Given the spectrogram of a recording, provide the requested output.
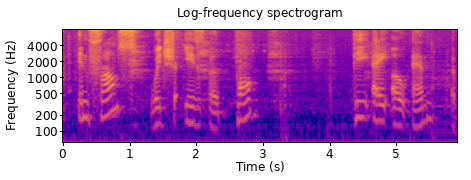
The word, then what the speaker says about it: paon: In France, which is a paon, P-A-O-N, a paon. Yeah, a peacock in France is pronounced paon. Pon. Paon.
